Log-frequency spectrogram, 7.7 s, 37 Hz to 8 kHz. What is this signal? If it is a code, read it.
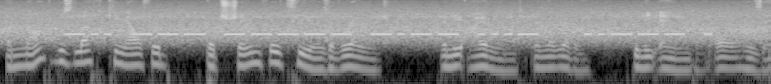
Morse code, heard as a keyed tone, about 18 wpm, 890 Hz, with heavy radio static, a narrow filter and speech in English. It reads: DO0YV 2E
